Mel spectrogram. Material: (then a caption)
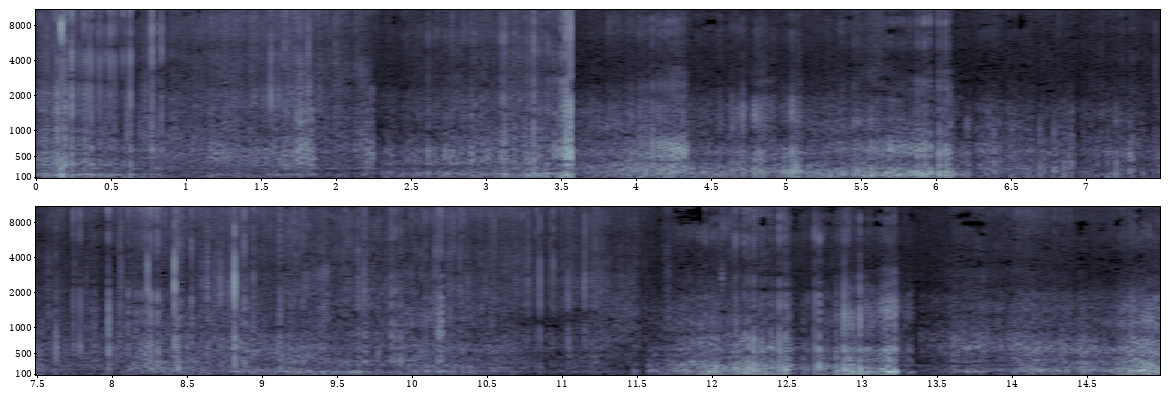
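Foam. A blue foam windscreen on a microphone is scratched and gripped by both hands with long acrylic nails. The result is a dense, low, muffled rustling and crackling that swells and fades, loudest around the middle and near the end.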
